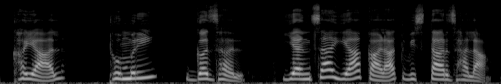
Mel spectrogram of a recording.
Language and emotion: Marathi, neutral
